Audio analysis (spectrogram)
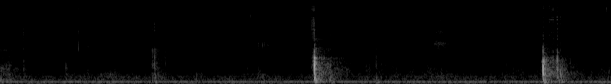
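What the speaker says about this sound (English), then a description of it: "when chopping this pepper, I'm gonna go ahead and try to get a little bit smaller bits" Knife chopping pepper on a cutting board: a few soft, scattered cuts, then two sharp, distinct chops a couple of seconds apart, with no talking.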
